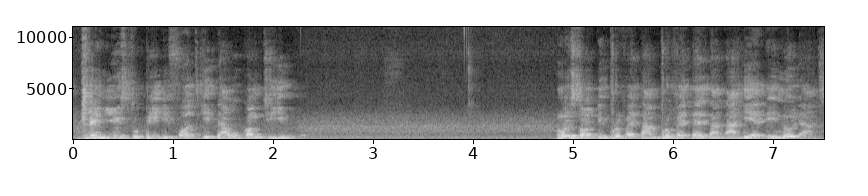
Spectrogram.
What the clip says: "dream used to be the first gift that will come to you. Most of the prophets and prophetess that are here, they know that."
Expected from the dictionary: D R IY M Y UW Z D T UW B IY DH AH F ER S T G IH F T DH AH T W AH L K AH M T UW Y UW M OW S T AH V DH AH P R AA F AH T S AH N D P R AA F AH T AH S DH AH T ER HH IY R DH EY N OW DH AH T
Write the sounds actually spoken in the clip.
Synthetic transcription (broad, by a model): D R IY M Y UW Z T UW B IY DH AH F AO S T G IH T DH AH T W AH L K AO M T UW Y UW M OW S T AH V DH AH P R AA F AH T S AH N P R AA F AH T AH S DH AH T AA HH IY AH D EY N OW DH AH T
